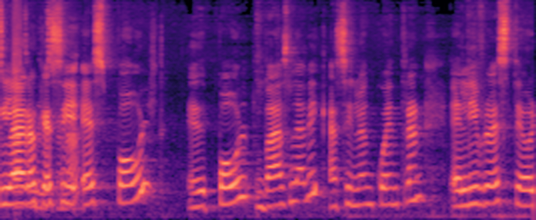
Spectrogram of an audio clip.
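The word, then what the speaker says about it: Watzlawick: Este psicólogo lo van a encontrar, si ustedes lo buscan, se escribe P-A-U, es Paul, y Václavic con W, con W, Václavic.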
